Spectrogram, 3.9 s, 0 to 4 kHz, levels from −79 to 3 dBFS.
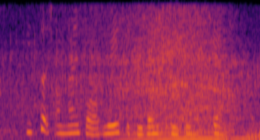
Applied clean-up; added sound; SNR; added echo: none; Traffic noise, roadway noise; 0 dB; none.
